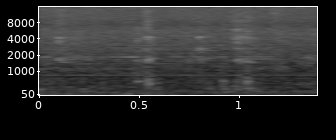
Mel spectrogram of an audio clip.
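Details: Junkyard Yamaha 175 engine with cylinder and head off, cleaned of dirt and grease, turned slowly by hand: faint light ticks about twice a second; dry engine tick, owner thinks it will be fine once oiled, cause unconfirmed.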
